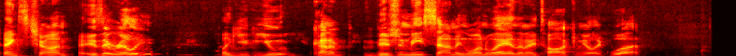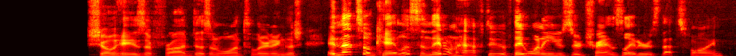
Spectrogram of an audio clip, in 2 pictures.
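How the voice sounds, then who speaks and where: A young man with a Toronto Canadian accent hosts a live hockey stream, rambling casually and reading viewers' comments aloud as he answers them. His voice is fairly high, animated, bright and forceful, at a normal speed.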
